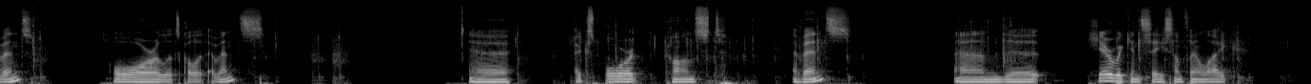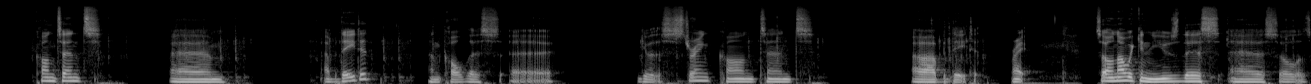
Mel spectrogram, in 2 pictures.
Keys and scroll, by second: 2.7 shift+F6, 22.9 ctrl+s.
